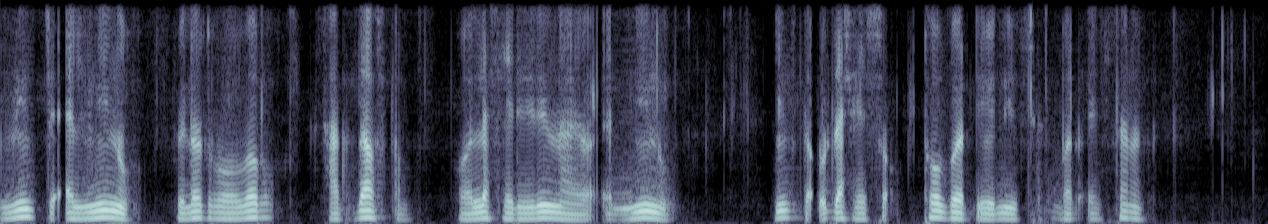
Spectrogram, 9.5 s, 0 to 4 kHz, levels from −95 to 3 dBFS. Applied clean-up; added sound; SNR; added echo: neural separator model SepFormer WHAMR!.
